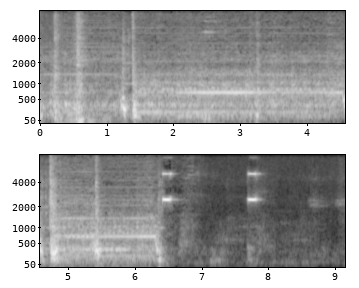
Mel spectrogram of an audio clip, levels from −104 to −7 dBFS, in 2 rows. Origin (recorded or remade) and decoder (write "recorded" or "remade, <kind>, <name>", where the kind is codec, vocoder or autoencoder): recorded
